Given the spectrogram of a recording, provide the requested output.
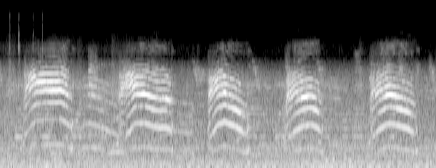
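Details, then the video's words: Tabby cat attacking ginger cat, with a series of five or six loud arched meows, each rising then falling, repeated roughly every one to one and a half seconds over a faint low hum. "Cat's meowing but tabby cat attacking ginger cat"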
